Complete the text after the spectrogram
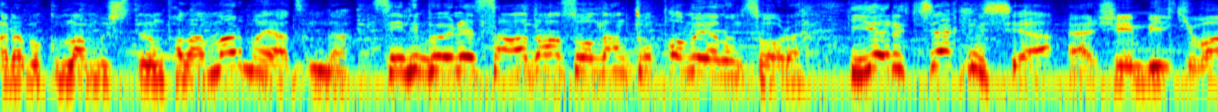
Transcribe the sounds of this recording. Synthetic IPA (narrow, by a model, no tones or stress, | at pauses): aɾabakʰulˠːanmɯʃt̪ɯːmfalˠanvaɾmɯhajaːt̪ʰɯnd̪ase̞nibø̞jlʲɛsaːd̪ansolˠd̪ant̪ʰo̞plˠamajalˠɯmso̞nɾa | jaɾɯt̪ʰd͡ʒakmɯʃjaːhæɾʃejinbilʲcʰiva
